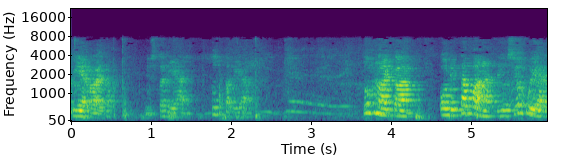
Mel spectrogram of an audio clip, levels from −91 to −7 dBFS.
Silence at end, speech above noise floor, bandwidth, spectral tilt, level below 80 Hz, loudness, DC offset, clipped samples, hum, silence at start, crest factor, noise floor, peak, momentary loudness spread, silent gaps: 0 s; 21 dB; 8 kHz; -5.5 dB/octave; -62 dBFS; -19 LUFS; under 0.1%; under 0.1%; none; 0 s; 18 dB; -40 dBFS; -2 dBFS; 23 LU; none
